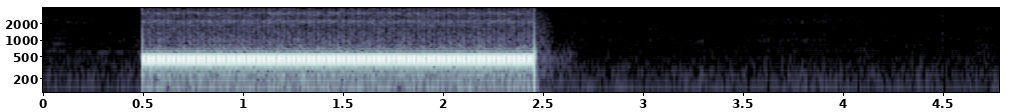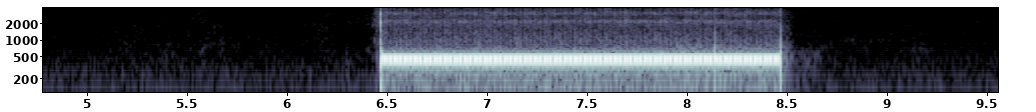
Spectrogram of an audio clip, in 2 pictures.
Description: Ringback tone (North America), 440 + 480 Hz.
